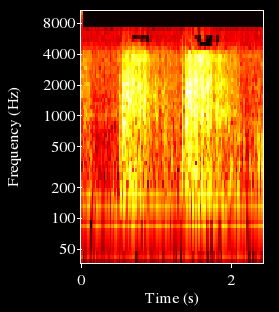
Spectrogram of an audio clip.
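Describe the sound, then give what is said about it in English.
Two rifle shots fired in a standoff, each a sudden burst of broad, rough noise that rumbles on for nearly a second. A steady hiss runs underneath. “At the sound of the rifle shots, the frightened caribou raised their antlered heads and began to run.”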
